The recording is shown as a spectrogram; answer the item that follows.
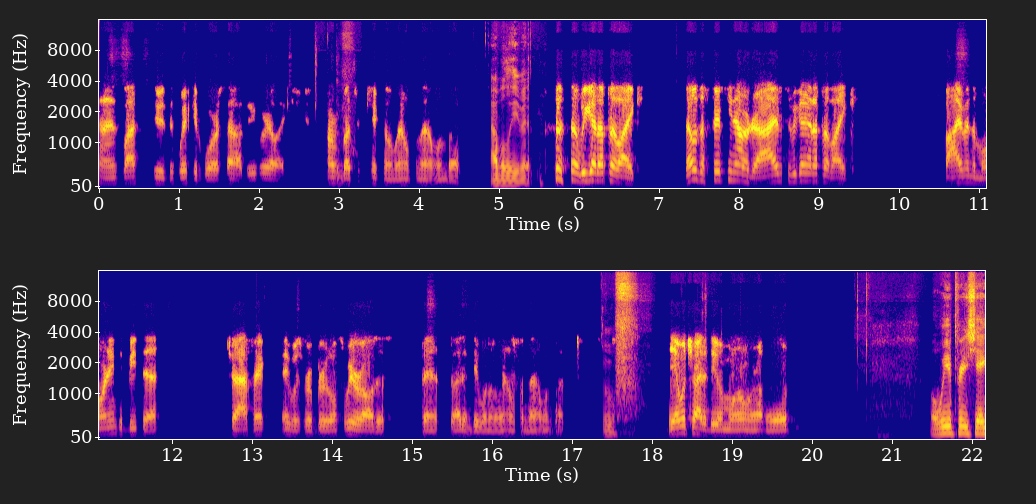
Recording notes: Live call ins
